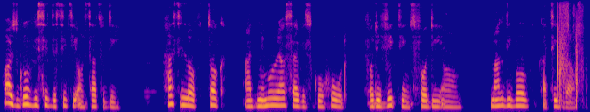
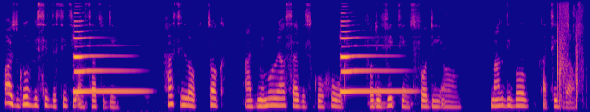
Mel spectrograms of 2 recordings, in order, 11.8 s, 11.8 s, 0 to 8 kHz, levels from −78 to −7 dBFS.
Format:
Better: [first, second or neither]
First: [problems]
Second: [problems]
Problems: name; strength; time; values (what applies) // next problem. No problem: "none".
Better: first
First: none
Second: background sound (Wind instrument, woodwind instrument); 5 dB above the speech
